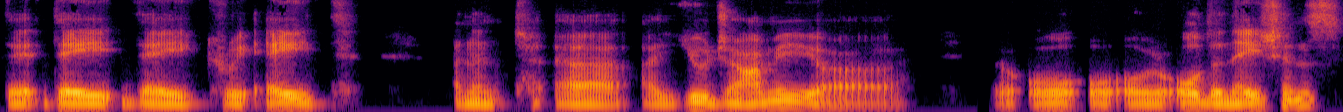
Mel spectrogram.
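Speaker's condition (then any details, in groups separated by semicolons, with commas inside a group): No condition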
